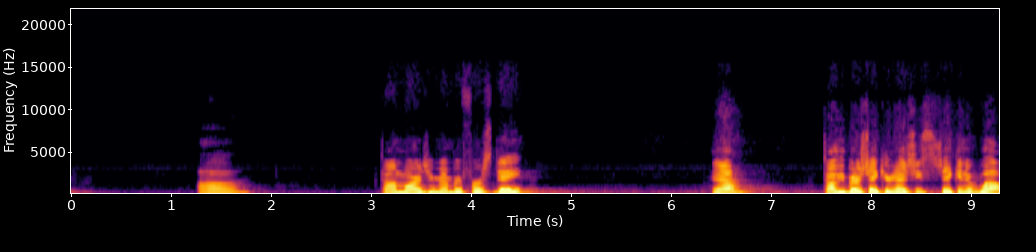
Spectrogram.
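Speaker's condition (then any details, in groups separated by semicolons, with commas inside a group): No condition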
